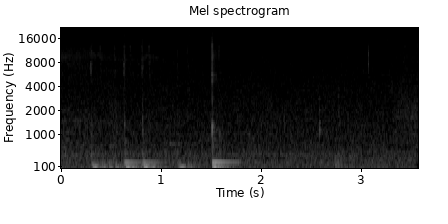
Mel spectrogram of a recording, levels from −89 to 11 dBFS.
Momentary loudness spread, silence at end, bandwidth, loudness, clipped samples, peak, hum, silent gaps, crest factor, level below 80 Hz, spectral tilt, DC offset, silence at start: 19 LU; 0 s; over 20 kHz; -50 LUFS; under 0.1%; -28 dBFS; none; none; 24 dB; -54 dBFS; -6.5 dB/octave; under 0.1%; 0 s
